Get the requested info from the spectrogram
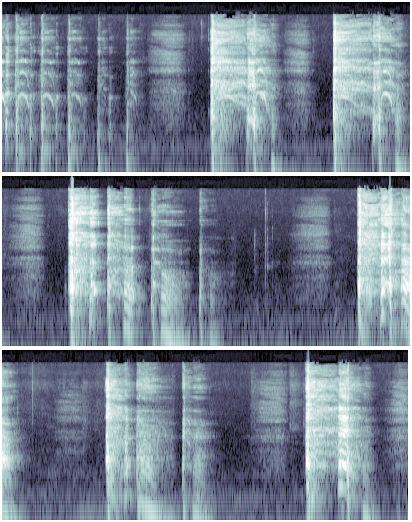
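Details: Adult coughing in the morning: repeated bouts of harsh, wet-sounding coughing, about seven clusters of several coughs each, with throat clearing between.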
